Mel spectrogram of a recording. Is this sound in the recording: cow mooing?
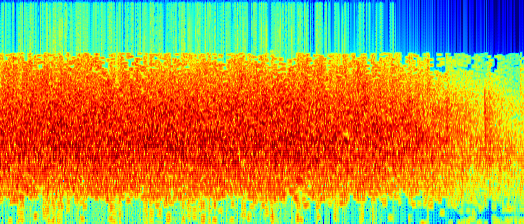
no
